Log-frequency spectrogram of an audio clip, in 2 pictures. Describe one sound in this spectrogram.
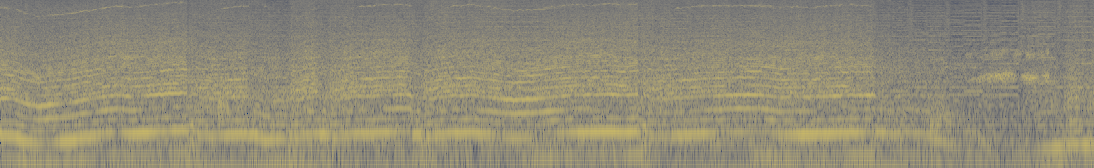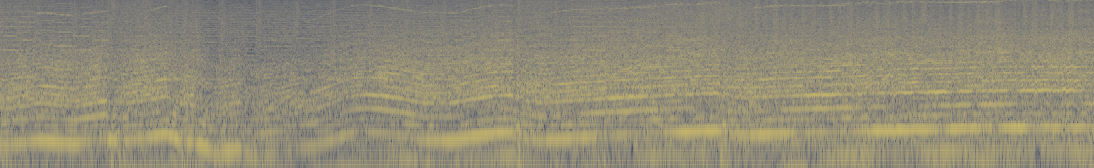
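A car engine revs high, rising and falling as gears shift.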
